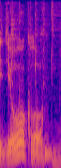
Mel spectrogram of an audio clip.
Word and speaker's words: Диокл: Еще в юности Диоклу, так произносилось его имя на греческий манер,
